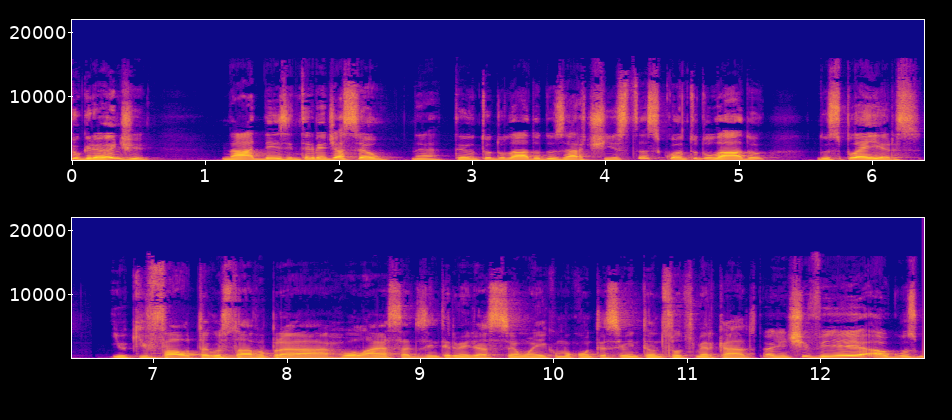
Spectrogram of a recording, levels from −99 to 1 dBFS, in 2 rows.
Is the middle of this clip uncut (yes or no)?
yes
